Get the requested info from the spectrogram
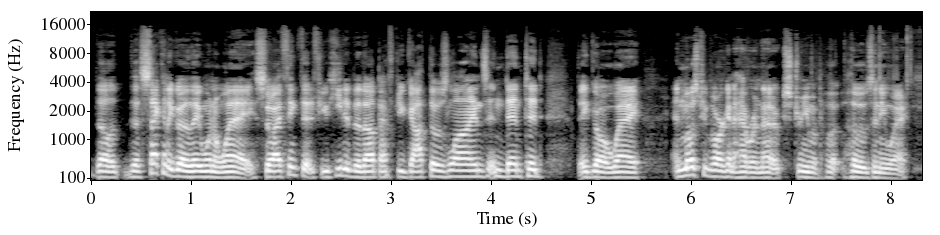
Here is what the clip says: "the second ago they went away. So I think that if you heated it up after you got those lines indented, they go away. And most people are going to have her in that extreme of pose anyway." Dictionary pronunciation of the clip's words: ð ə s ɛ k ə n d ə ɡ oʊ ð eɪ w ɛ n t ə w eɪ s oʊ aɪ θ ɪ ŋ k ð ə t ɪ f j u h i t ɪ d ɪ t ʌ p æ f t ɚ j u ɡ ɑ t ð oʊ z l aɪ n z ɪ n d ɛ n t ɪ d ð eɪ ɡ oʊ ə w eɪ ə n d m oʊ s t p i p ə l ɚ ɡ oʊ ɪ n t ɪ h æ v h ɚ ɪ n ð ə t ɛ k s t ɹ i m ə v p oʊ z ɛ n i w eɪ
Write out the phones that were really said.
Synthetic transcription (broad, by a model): ð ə s ɛ k ə n d ə ɡ oʊ ð eɪ w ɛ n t ə w eɪ s oʊ aɪ θ ɪ ŋ k ð ə t ɪ f j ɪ h i t ɪ d ɪ t ʌ p æ f t ɚ j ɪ ɡ ɑ t ð oʊ z l aɪ n z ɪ n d ɛ n t ɪ d ð eɪ ɡ oʊ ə w eɪ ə n m oʊ s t p i p l ɚ ɡ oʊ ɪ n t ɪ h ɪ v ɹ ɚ ɪ n ð ə t ɛ k s t ɹ i m ə v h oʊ z ɛ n i w eɪ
